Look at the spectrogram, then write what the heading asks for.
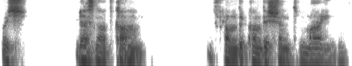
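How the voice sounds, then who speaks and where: A man with a lowish, husky voice guides a meditation. He speaks in short, halting phrases and leaves long pauses between them. The sound is dry and close. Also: steady tone, no room sound. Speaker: meditation teacher leading a live online session. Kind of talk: guided meditation, slow contemplative speech.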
